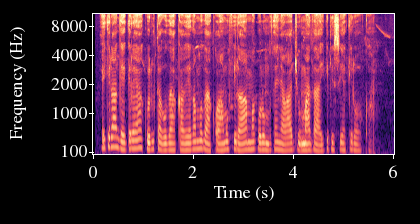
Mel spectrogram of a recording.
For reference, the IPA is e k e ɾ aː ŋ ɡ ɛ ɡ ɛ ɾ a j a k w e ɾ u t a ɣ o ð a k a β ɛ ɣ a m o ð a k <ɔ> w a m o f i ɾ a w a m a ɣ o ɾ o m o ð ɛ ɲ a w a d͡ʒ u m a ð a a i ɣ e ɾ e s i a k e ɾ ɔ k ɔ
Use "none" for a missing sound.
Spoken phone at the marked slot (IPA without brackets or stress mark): ɔ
